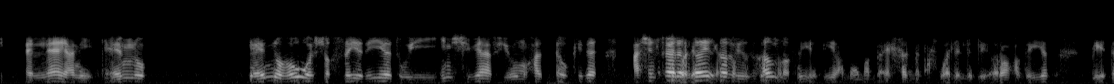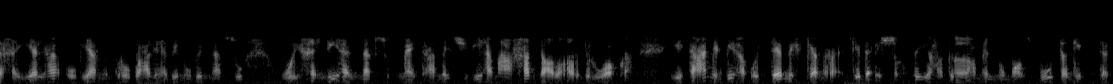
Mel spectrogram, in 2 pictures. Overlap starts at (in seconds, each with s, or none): 6.7 s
